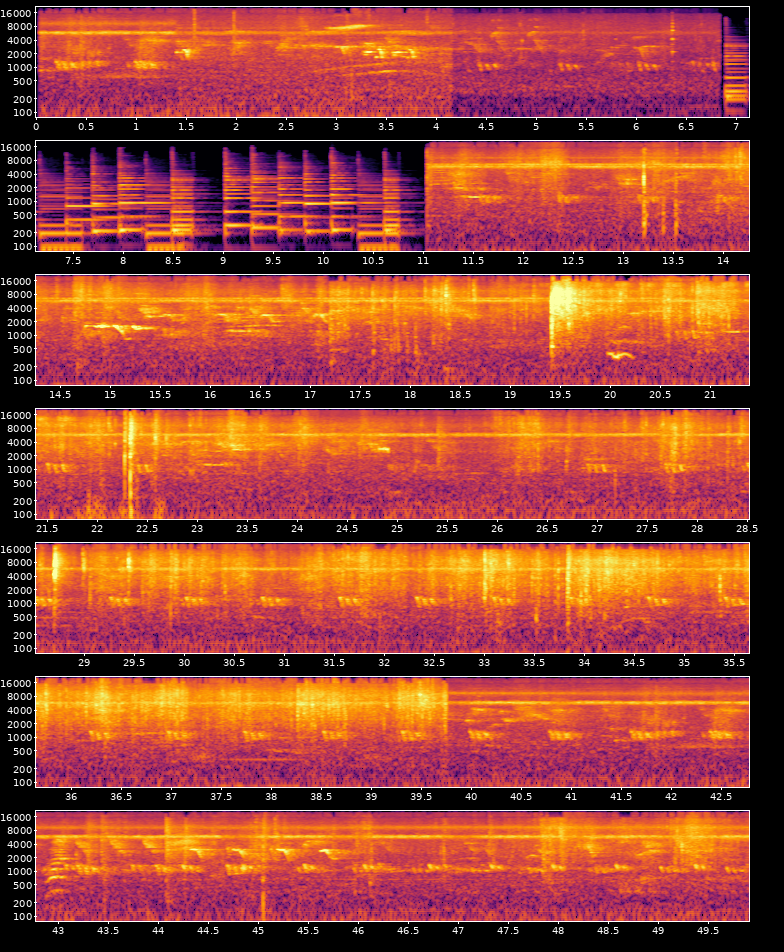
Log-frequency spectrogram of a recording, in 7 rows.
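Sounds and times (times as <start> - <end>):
steady high-pitched whine: 11.0 - 19.9.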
